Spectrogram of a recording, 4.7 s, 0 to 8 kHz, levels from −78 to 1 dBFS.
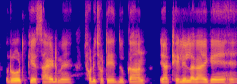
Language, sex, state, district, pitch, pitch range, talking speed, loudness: Hindi, male, Bihar, Supaul, 125 Hz, 120-130 Hz, 140 wpm, -16 LUFS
